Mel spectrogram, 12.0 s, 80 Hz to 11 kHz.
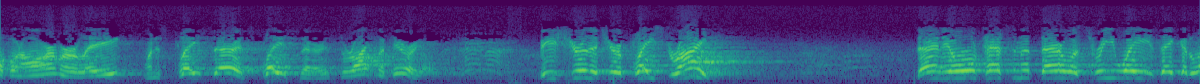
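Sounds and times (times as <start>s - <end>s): man preaching: 0.0s - 7.6s, 9.2s - 12.0s
faint recording hiss: 0.0s - 12.0s.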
